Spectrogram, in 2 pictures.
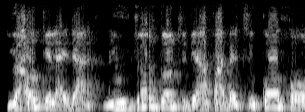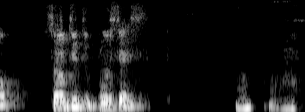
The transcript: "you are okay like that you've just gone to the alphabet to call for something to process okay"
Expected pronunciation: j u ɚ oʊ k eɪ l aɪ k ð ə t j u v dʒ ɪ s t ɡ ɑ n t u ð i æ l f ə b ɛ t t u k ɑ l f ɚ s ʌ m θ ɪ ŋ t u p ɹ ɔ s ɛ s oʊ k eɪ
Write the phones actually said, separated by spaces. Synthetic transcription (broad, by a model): j u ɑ oʊ k eɪ l aɪ k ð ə t j u v dʒ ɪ s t ɡ ɑ n t u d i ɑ f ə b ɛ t t u k ɑ l f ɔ s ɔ m t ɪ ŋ t u p ɹ ɔ s ɛ s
